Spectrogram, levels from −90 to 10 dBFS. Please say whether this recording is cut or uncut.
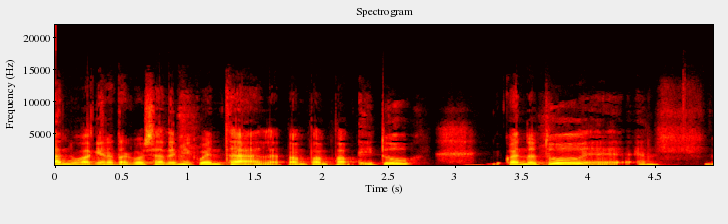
cut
